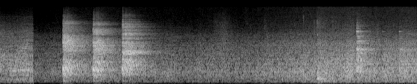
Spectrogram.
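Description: Three sharp knocks in quick succession about a second in, then a fainter one near the end: hard kitchen utensils or cookware knocking against a pot or counter.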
